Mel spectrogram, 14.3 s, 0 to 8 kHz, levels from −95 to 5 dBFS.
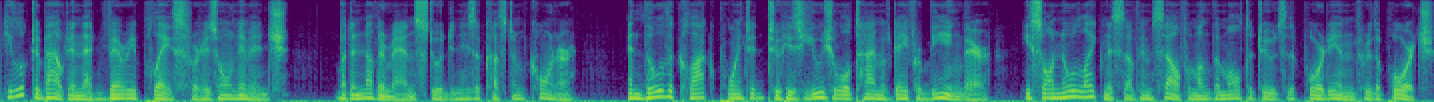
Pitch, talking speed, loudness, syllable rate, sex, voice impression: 105 Hz, 200 wpm, -17 LUFS, 5.4 syllables/s, male, masculine, middle-aged, tensed, powerful, slightly soft, clear, raspy, cool, calm, mature, friendly, reassuring, wild, lively, slightly strict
